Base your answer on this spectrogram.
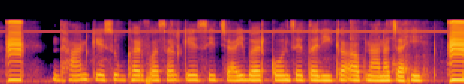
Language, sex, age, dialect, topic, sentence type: Chhattisgarhi, female, 18-24, Western/Budati/Khatahi, agriculture, question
